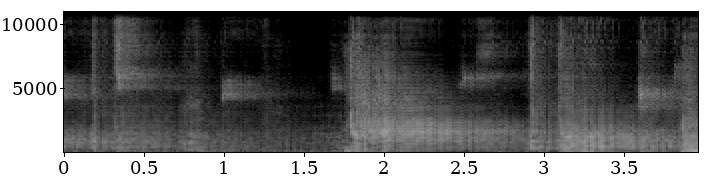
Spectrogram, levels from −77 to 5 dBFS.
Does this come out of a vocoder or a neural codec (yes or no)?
yes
